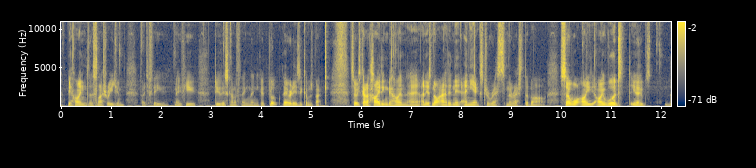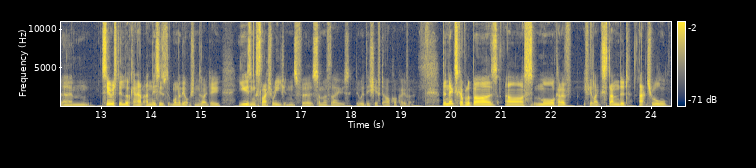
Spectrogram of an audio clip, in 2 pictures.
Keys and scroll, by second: 11.0 [.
